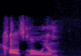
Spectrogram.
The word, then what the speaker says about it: Cosmoem: Is that how you say it? Cosmoem? – I think that is right. Cosmoem. – Cosmoem. It's not Eum, because Cosmoem. The E comes after the O.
